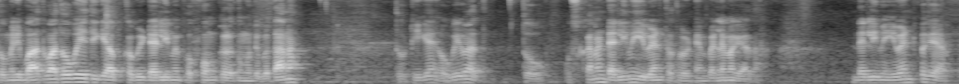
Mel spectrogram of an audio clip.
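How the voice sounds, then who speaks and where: A man's voice: fairly low pitch, fairly quick, a little hiss or hum. Chatty young man vlogging to camera. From India. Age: 20s. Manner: animated, chatty, teasing the viewer as "bhai". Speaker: travel vlogger. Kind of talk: casual chat to camera.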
